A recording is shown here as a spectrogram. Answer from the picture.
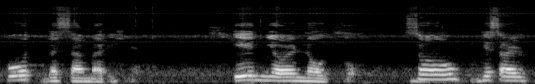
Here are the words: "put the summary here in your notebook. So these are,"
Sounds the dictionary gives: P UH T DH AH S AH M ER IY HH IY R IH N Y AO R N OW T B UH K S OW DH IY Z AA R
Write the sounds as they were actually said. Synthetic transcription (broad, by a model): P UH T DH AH S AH M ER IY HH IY IH N Y AO R N OW T B UH K S OW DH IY S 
